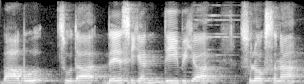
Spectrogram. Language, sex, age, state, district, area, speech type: Tamil, female, 60+, Tamil Nadu, Krishnagiri, rural, spontaneous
